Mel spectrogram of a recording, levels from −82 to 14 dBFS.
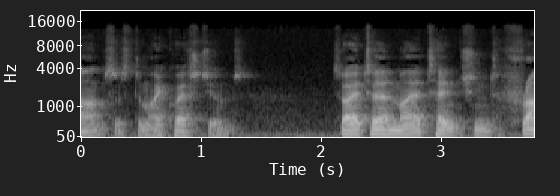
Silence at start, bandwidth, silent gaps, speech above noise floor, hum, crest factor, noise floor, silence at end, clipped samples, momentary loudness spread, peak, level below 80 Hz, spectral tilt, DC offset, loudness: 0 s; 15 kHz; none; 25 dB; none; 18 dB; -45 dBFS; 0 s; under 0.1%; 14 LU; -2 dBFS; -38 dBFS; -5.5 dB/octave; under 0.1%; -20 LUFS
